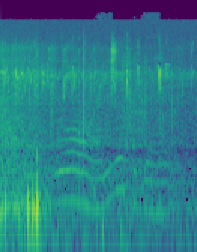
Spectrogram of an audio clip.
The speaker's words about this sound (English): There's a whole big flock of crossbills in a Douglas fir right here foraging on the combs.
